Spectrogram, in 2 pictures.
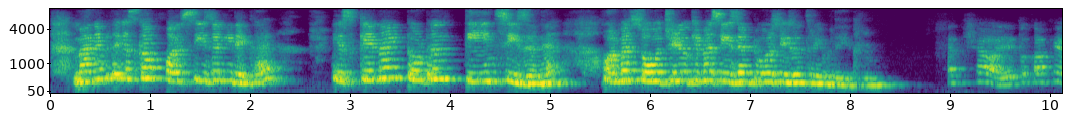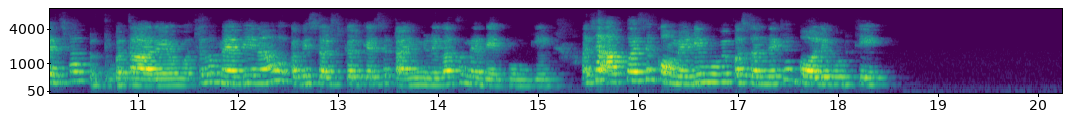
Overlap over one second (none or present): none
